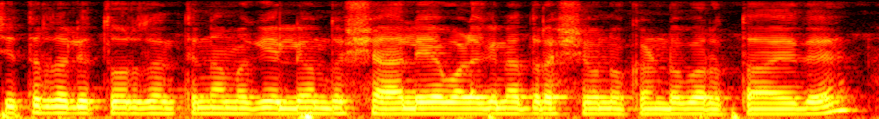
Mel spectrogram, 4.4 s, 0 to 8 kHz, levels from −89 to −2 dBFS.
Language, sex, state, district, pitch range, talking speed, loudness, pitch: Kannada, male, Karnataka, Bidar, 140-150 Hz, 125 wpm, -16 LUFS, 145 Hz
